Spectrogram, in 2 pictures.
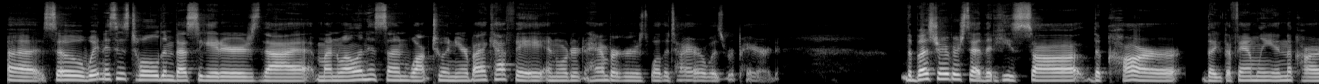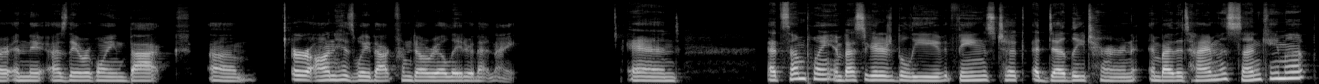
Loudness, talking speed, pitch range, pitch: -18 LUFS, 175 wpm, 180-205 Hz, 185 Hz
